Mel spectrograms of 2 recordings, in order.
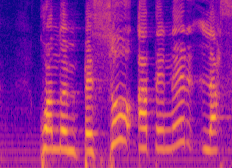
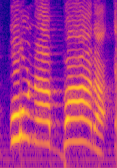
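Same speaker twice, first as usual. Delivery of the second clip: much louder, high, with "Una" punched; shouted answer; 5 semitones higher, 11 dB louder than usual. Acted. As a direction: drive it home harder. Answer repeated with rising force. ("Una vara" gritado, golpeando "Una")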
